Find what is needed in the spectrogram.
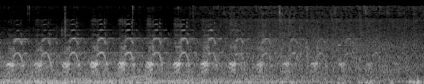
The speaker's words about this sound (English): Seagulls in Santa Barbara.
